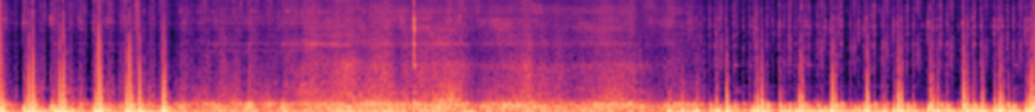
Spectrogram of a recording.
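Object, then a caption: Metal-bodied microphone with mesh grille. Long red nails tap the metal body of a Blue Yeti USB microphone and scratch its mesh grille. Quick, deep, thumping taps come first, then a stretch of steady rough scratching, then a faster run of taps again. The sound is heavy and muffled, almost all low frequencies with no bright edge.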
